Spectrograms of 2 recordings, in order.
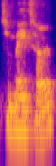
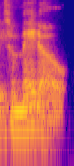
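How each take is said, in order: First: "tomato" as tuh-MAY-toh with a British T; American vowel, London accent. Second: American accent. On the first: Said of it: "Sounds a bit strange in my accent". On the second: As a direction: say "tomato" like an American, T turned to a light D. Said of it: "in their, in their accent". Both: Shown as a demonstration.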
